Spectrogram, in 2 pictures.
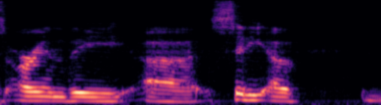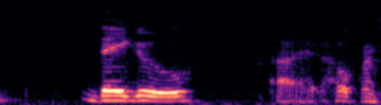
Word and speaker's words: Daegu: Most of those new reported cases are in the city of Daegu, I hope I'm saying that right. Daegu, I think, is maybe how you say it.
